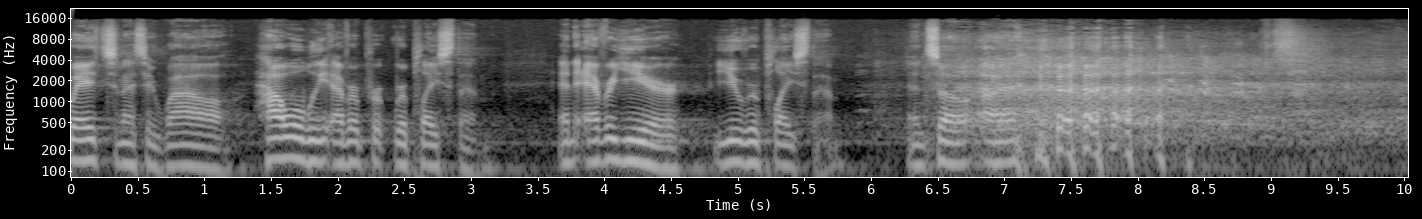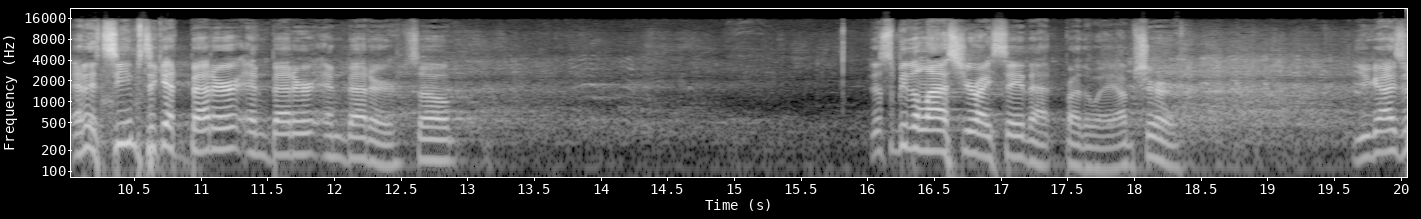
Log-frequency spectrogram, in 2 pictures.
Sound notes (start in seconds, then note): 6.4 laughter; 6.6 laughs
